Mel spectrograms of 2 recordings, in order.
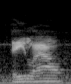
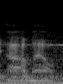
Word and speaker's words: Eylau: I say Eylau. I think I've heard it pronounced Eylau. That is, of course, this is happening in Europe, so their pronunciation of vowels and letters are somewhat different than English language.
